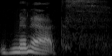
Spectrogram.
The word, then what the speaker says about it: Minax: want to be rude but it is minx Minx yeah is that all right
